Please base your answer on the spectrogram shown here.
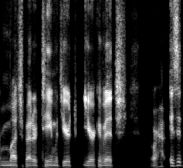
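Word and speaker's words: Jurkovec: with that and stop getting the name off pronounced in my whole life so jerkovic i'm still taking florida state this week because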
